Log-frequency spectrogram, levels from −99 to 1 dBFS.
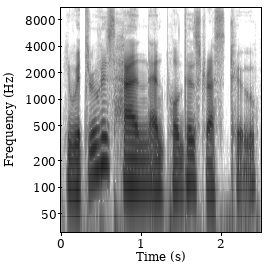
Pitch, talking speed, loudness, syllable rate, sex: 110 Hz, 215 wpm, -21 LUFS, 4.7 syllables/s, male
